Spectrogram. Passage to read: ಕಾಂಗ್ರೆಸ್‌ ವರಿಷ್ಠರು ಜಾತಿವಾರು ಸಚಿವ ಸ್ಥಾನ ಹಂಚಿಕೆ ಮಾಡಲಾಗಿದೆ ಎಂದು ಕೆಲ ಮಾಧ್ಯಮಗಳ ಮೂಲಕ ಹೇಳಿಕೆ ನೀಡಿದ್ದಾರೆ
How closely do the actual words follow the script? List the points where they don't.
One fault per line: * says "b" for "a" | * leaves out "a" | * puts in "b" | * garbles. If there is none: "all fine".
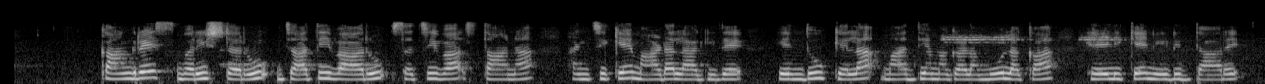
all fine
